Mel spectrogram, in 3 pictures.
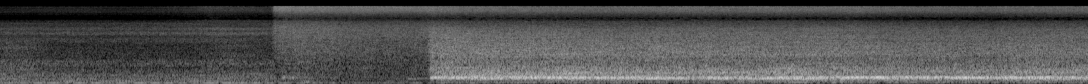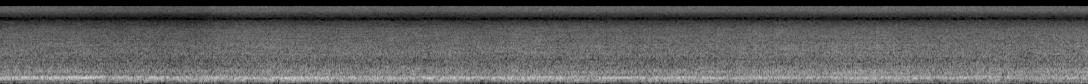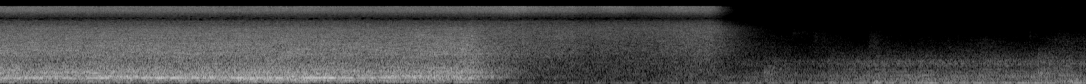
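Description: Drywall texture hopper gun spraying on compressed air: a hiss of air starts about three seconds in. About a second later comes a loud steady rush of spray with a low hum under it. That stops a few seconds before the end, leaving the air hiss, which then cuts off suddenly.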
